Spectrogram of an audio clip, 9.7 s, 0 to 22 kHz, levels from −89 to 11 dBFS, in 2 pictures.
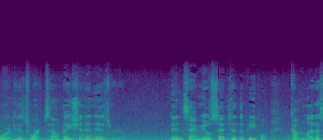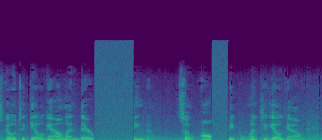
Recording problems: garbled, watery; slightly
wind noise on the microphone; occasional gusts; 15 dB below the speech
abrupt cut into speech; at the start
audio cutting out; at 6.5 s for 0.5 s and at 8 s

